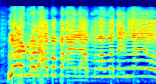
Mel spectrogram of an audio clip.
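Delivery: high, loud desperate cry to the Lord; panicked shout. Acted. Peter shouts at Jesus in the storm, panicked. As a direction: shout it like a disciple sure he'll drown. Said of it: "si Pedro lang malakas ang loob".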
